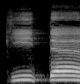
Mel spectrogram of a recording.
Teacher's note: Bila berhenti dengan huruf ba, huruf qalqalah ba judah kotor, ba jim dal qafta dan tak ada baris sabdu, namanya qalqalah kubra. Jadi berhenti dengan besar. Qalqalah kubra nama dia.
